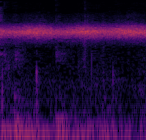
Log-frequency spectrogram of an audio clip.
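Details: Noisy crickets by a house sustain a continuous thin, piercing trill at steady loudness throughout, with quiet low rumbling and a few faint clicks beneath.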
